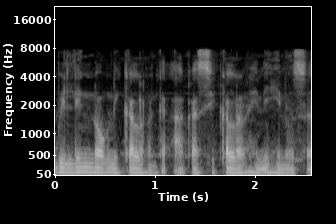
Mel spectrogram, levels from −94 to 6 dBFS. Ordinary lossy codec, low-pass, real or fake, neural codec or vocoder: none; none; real; none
